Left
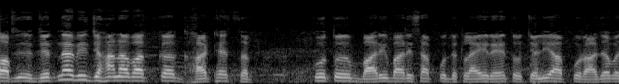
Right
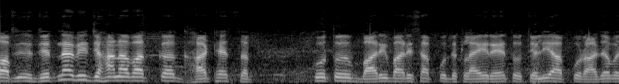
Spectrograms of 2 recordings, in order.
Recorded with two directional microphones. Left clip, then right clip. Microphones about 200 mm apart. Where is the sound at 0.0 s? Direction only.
Centre (ahead or behind).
